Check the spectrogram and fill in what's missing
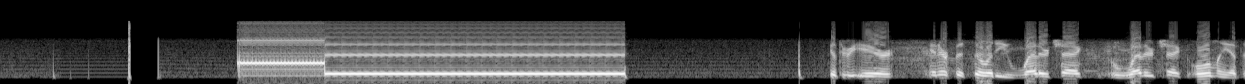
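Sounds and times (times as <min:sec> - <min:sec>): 
radio dispatch alert tones on an air medical dispatch channel: 0:02.4 - 0:06.3
speech: 0:09.6 - 0:12.4.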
